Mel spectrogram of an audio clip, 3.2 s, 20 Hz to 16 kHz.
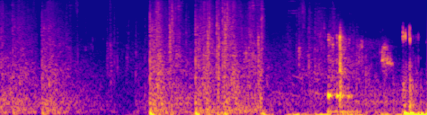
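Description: Video-game gunfire in Battlefield 3, a burst of rapid automatic shots with sharp cracks near the end, mixed with ongoing game noise and no talk.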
